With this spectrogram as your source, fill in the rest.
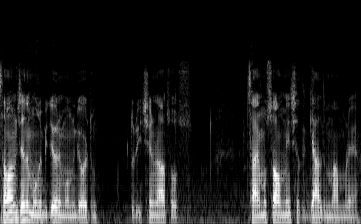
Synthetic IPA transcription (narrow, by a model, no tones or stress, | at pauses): t̪ʰamamd͡ʒanimo̞nubilʲijo̞ɾumo̞nuɟøɾd̪ym | d̪̥uɾḭt͡ʃʰinɾaɦat̪ʰo̞lˠsu̥n | t̪ʰæɾmusalˠmajat͡ʃʰad̪ˠɯɟælʲd̪imːamuɾaja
